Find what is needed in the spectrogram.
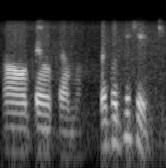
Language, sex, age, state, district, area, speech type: Telugu, male, 30-45, Andhra Pradesh, Srikakulam, urban, conversation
